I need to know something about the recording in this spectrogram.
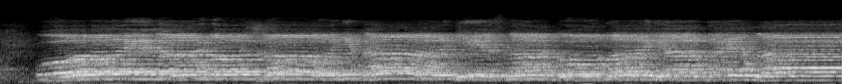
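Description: Cossack folk song ensemble of men's and women's voices singing a cappella in harmony. The whole group comes in together about half a second in, after a brief breath pause, and sings on steadily.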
